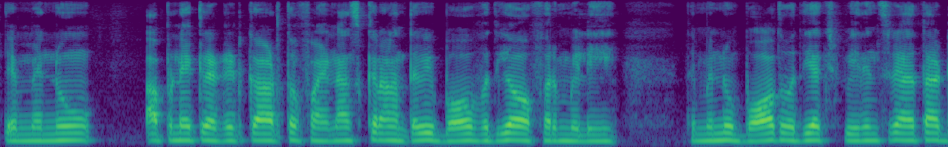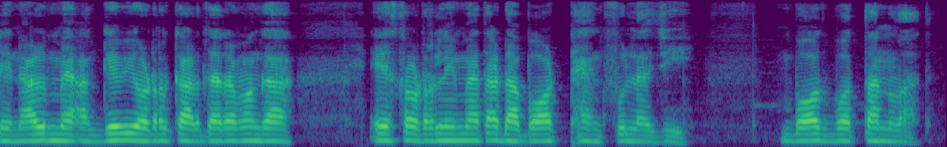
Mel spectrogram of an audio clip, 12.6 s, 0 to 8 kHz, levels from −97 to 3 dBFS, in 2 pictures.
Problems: background sounds at intervals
